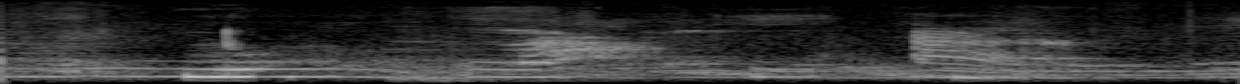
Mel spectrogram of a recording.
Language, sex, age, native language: Icelandic, female, 7, Icelandic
